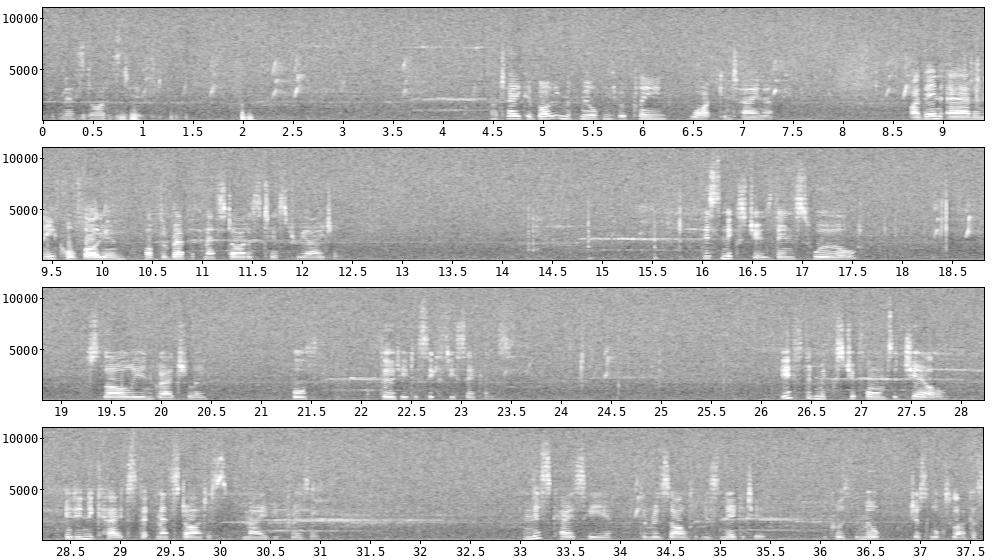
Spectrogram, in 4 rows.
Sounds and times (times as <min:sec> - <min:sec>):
Speech: 0:00.0 - 0:01.1, 0:04.5 - 0:07.4, 0:08.7 - 0:12.4, 0:16.0 - 0:17.6, 0:19.3 - 0:20.5, 0:21.4 - 0:21.6, 0:22.2 - 0:23.5, 0:26.2 - 0:27.9, 0:28.5 - 0:31.0, 0:33.0 - 0:35.5, 0:36.1 - 0:37.6.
